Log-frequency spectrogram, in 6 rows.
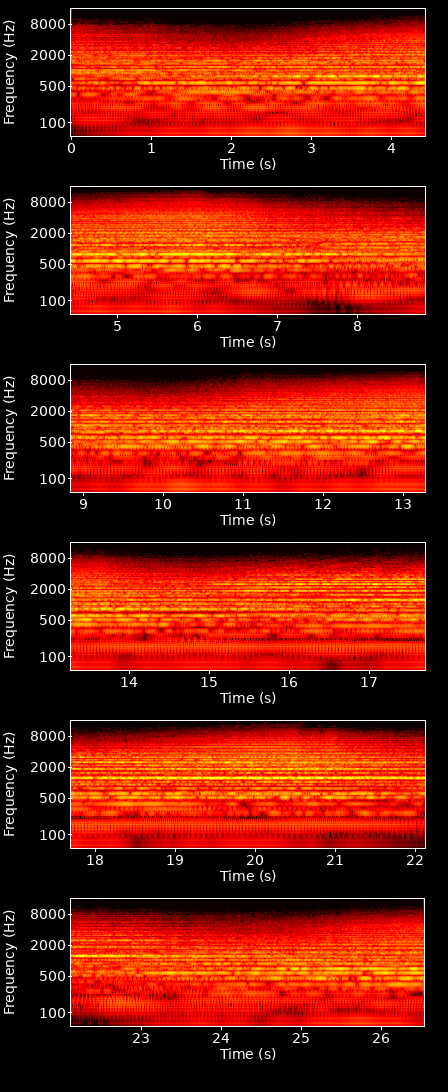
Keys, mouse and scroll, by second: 3.5 scroll down 1, 3.8-5.2 typing, 4.2 click, 4.2 click, 4.8 click, 5.3 click, 7.4 typing, 10.5 alt+click, 12.0 z, 12.2 click, 12.5 z, 12.5 space, 12.7 click, 12.8 z, 13.0 click, 18.5 click, 20.7 ctrl+c, 21.1 click, 22.7 typing, 23.0 ctrl+f, 24.3 click.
